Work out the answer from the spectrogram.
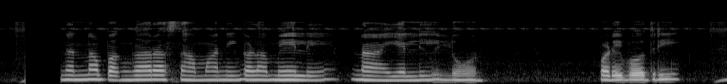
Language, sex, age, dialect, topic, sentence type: Kannada, female, 36-40, Northeastern, banking, statement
